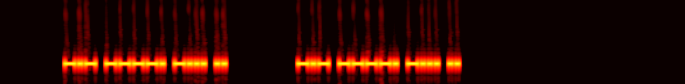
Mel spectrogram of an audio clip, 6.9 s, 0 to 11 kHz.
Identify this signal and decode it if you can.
Morse code, heard as a keyed tone, about 36 wpm, 700 Hz. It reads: K9BI K9BI
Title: USA Call Signs - 4 Characters - Repeated 2x - 35wpm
